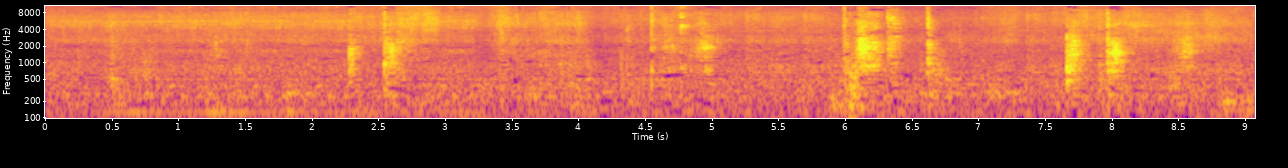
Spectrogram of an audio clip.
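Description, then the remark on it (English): A metal pot lid clanks and scrapes against the rim of a pot in a few short knocks as it is set ajar on one side so the pot does not boil over, over a steady background hiss of liquid still boiling after the heater has been turned off. “And if it's boiled too much, you have to put the cover on one side like this, yeah?”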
